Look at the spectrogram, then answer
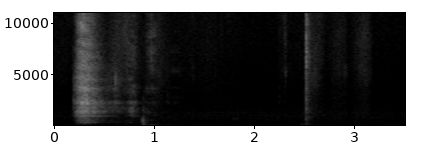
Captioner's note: sighs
